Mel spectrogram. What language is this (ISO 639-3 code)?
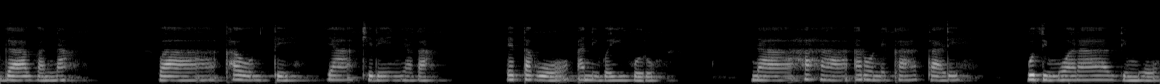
kik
